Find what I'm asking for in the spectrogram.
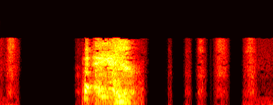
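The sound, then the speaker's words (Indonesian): A single loud, sharp sneeze stands alone, followed by a few short, faint sounds. “Doa ketika bersin.”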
